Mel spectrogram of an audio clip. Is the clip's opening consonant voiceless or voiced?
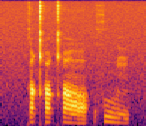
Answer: voiceless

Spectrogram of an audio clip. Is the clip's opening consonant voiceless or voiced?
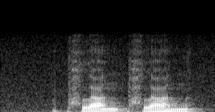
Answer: voiceless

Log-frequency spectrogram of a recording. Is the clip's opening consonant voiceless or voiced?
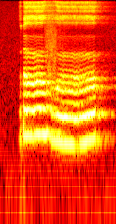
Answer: voiced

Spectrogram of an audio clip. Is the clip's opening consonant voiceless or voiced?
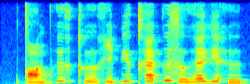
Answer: voiceless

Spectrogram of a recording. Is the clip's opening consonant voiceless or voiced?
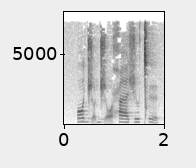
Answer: voiced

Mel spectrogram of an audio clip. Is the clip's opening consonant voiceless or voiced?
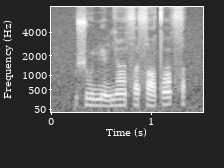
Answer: voiceless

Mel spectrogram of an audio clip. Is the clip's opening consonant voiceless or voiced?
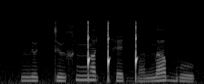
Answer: voiced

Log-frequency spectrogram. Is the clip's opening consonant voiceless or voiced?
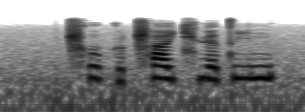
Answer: voiceless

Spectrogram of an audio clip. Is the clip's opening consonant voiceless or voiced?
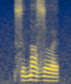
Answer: voiceless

